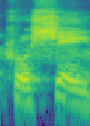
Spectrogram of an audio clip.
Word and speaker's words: crochet: I called it a crochet you don't pronounce it on the face value all right so it's called a crochet the t is silent and the stress is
